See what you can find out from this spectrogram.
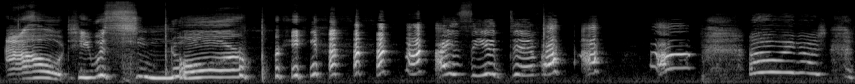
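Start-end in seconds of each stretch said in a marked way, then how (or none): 2.6-4.3 loud, high real laugh breaking out; high burst of real laughter. Real, not acted. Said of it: "I'm just cracking up". 4.3-8.5 talking high through real laughter; words squeezed out between laughs; laughing. Real, not acted. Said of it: "I'm just cracking up".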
